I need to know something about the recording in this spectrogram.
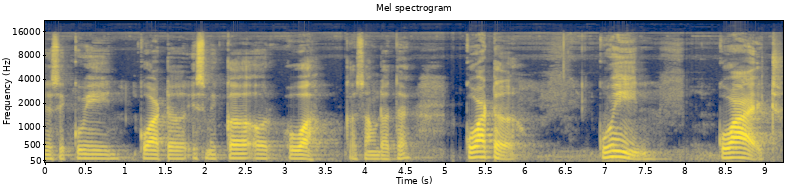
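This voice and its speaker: A male teacher from India giving a pronunciation lesson, slowly repeating each example word several times. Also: mid-range voice, a little mellow. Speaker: language teacher.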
